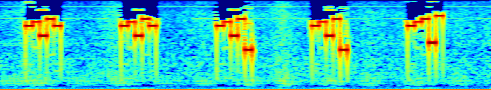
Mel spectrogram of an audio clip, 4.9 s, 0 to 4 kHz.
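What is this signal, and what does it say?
Five-tone selective call (ZVEI), heard as quick runs of five tones, tones of about 70 ms. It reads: 89508 89508 89501 89501 89033
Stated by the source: ZVEI five-tone selective call 89001 received by SDR, from fire brigade Orlamünde (feuerwehr-orlamuende) server.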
